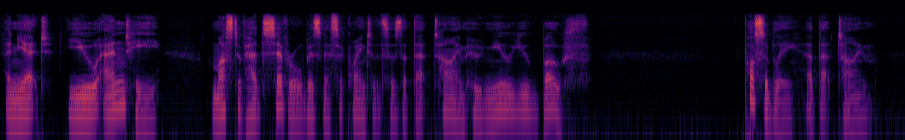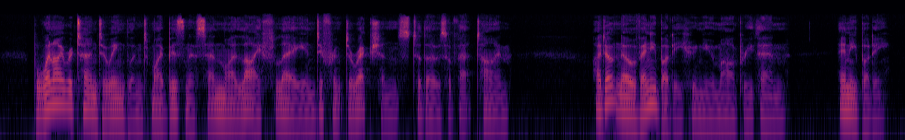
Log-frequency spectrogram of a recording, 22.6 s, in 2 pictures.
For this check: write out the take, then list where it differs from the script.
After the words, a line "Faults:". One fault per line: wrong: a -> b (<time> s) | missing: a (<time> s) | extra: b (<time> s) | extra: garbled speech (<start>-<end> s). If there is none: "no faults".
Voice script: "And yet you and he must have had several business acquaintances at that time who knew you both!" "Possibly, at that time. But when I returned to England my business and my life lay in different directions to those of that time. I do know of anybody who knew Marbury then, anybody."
"And yet you and he must have had several business acquaintances at that time who knew you both!" "Possibly, at that time. But when I returned to England my business and my life lay in different directions to those of that time. I don't know of anybody who knew Marbury then, anybody."
Faults:
wrong: do -> don't (18.8 s)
